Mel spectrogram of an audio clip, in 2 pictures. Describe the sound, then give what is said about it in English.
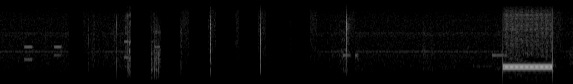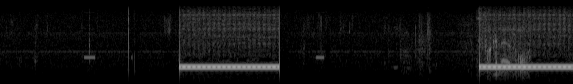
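Phone call tones after a phone is unmuted: a few scattered clicks, then three long, steady, loud beeps separated by pauses, with no talking. “Let me unmute this phone. All right, here we go.”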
